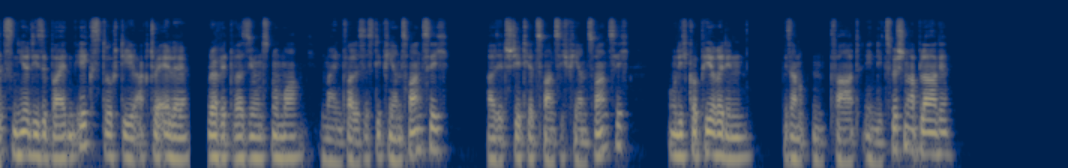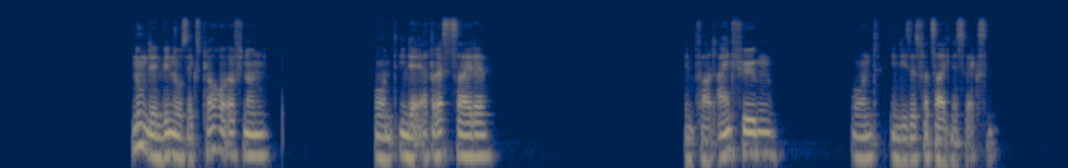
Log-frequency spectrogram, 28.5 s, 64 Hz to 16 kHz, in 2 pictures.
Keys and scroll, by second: 3.9 BackSpace, 4.2 BackSpace, 5.5 4, 10.0-10.7 typing, 15.3 alt+Tab, 16.9 super+e.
